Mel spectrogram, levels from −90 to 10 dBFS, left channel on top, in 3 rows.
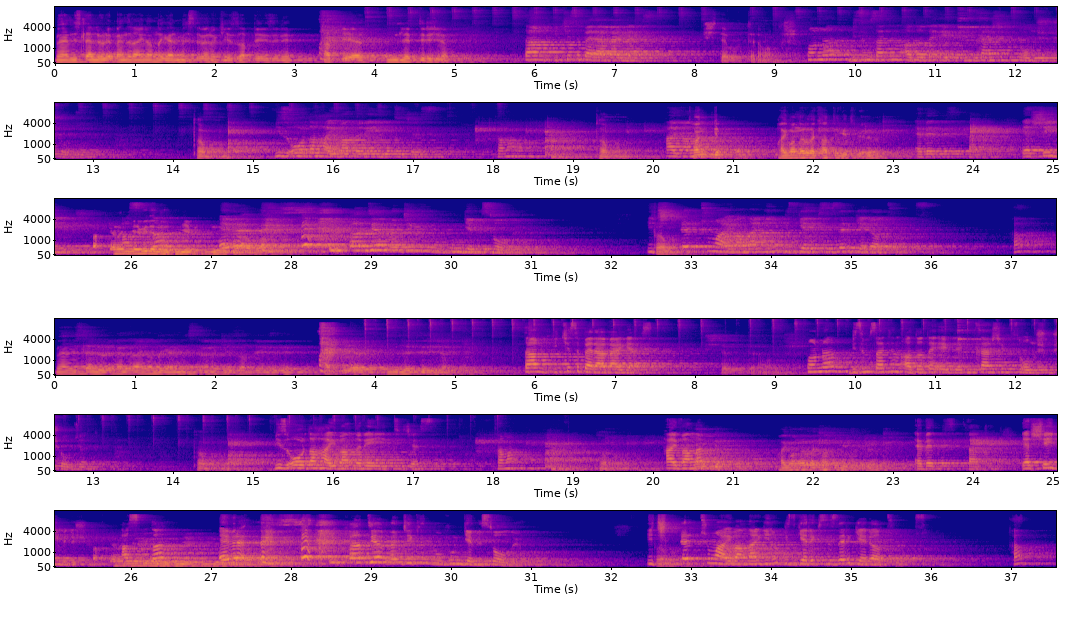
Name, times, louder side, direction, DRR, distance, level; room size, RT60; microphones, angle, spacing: voice 1, 0.0-3.0 3.3-5.0 8.1-9.3 14.3-14.8 19.3-19.7 20.5-21.3 21.6-22.9 25.5-27.7 28.5-28.6 32.6-32.9, left 5 dB, 75° left, 8 dB, 0.4 m, -29 dB
Scissors, 3.7-19.0, right 5 dB, 60° right, 1.0 m, -53 dB
voice 2, 5.9-7.4 9.4-12.9 15.3-17.1 18.0-18.5 20.1-20.6 23.3-23.7 23.9-24.1 24.6-25.4 25.9-26.4 27.1-30.9 32.5-35.7 37.0-37.2, right 3 dB, 45° right, 5 dB, 0.6 m, -30 dB
sound 1, 14.4-15.2 15.5-17.5 17.8-21.3 21.6-25.9, left 1 dB, 40° left, 1.9 m, -46 dB
10.0 x 7.7 x 3.0 m, 2.8 s
head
